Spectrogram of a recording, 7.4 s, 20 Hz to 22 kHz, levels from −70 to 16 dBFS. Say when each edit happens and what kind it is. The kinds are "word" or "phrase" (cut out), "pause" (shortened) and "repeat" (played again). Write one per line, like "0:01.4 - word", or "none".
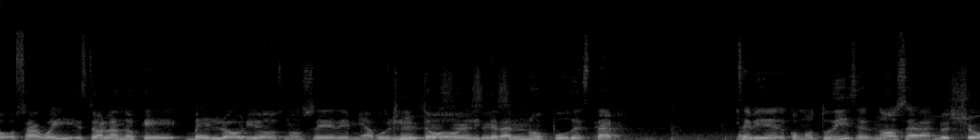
0:05.5 - word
